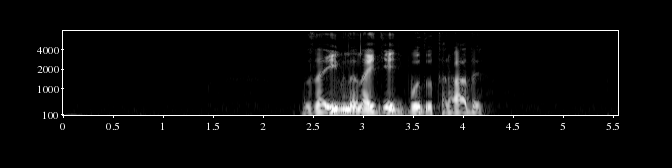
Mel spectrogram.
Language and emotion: Russian, positive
